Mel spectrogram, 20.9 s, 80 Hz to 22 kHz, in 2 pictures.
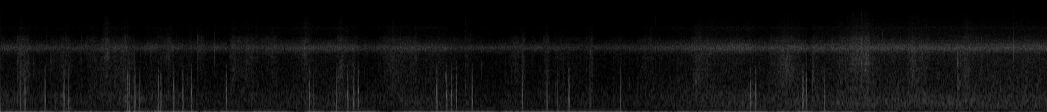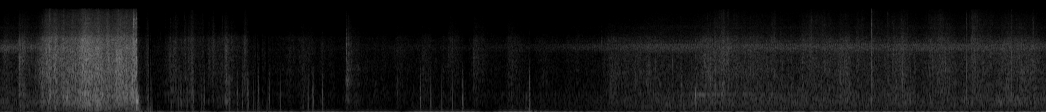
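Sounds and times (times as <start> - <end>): footsteps crunching dry leaves: 0.0 - 20.9
steady high-pitched tone: 17.2 - 20.3.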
